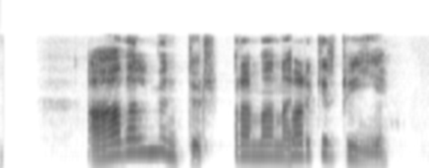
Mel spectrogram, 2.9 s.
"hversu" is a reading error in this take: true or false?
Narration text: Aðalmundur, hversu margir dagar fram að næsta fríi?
true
